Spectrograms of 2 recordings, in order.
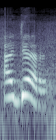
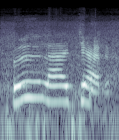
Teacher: Umpamanya dalam proses prefiksasi berpada kata ajar dalam proses prefiksasi atau ber pada kata ajar bunyi r pada prefix berubah menjadi bunyi l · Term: perubahan ponem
